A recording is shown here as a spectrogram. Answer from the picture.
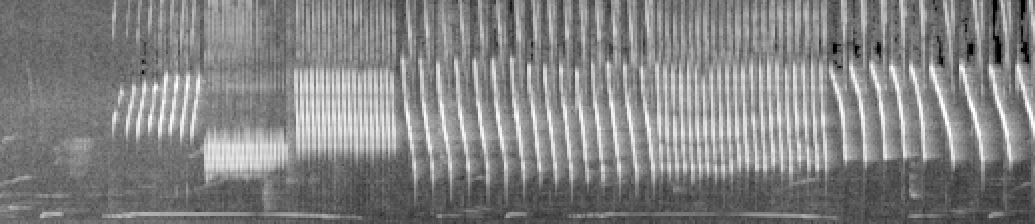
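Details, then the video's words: Yorkshire canary, a kept pet bird, sings a buzzy rattle and a harsh dense burst, then a long run of steady, rhythmic down-swept chirps repeated about three times per second, with a faint low hum. "Yorkshire canary Nice sound"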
